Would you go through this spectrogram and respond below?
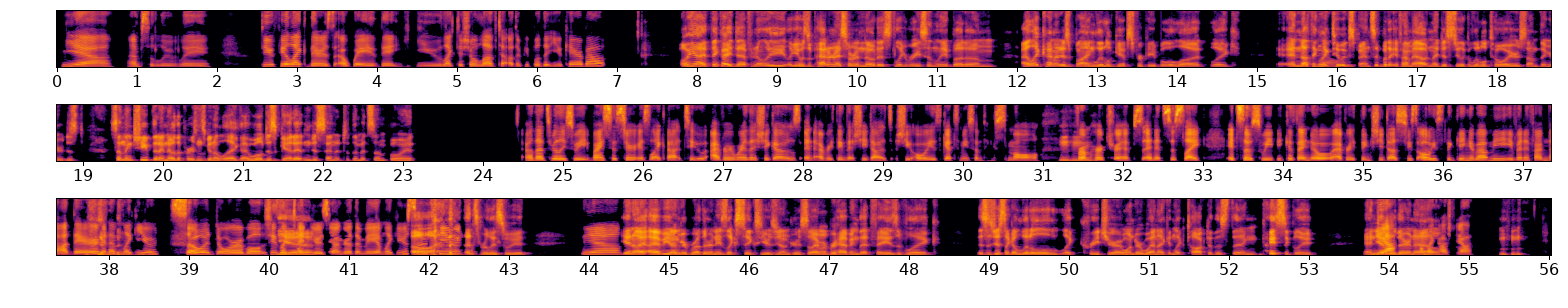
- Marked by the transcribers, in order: laugh; laugh; chuckle; other background noise; unintelligible speech; laughing while speaking: "basically"; laughing while speaking: "Mhm"
- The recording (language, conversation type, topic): English, unstructured, Can you remember a moment when you felt really loved?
